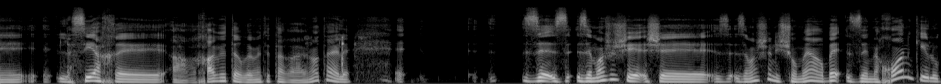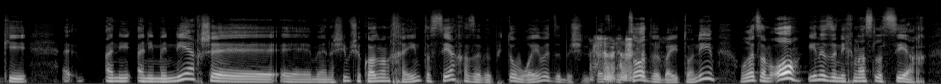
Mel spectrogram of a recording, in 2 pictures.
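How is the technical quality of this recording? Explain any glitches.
No glitches turn up anywhere in this speech recording. There are no dropouts, clicks or other breaks in the sound to point to.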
